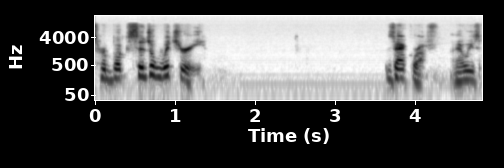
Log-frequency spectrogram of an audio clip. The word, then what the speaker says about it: Zakroff: She has amazing sigils that she's created, and that is Laura Tempest Zarkoff, and it's her book Sigil Witchery. Zakroff. I always mispronounce her name.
